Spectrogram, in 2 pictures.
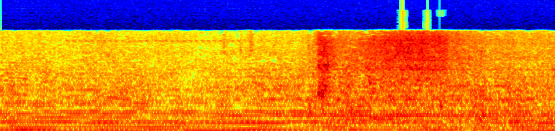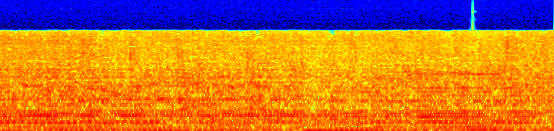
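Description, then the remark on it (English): A car drives past, its engine a loud, steady rumble that swells briefly partway through, with no voices. “She looks at him as he drives past.”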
